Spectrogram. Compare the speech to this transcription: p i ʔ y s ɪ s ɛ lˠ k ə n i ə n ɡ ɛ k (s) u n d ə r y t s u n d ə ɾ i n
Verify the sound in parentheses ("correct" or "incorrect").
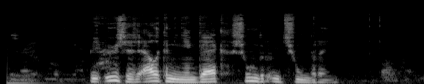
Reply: correct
